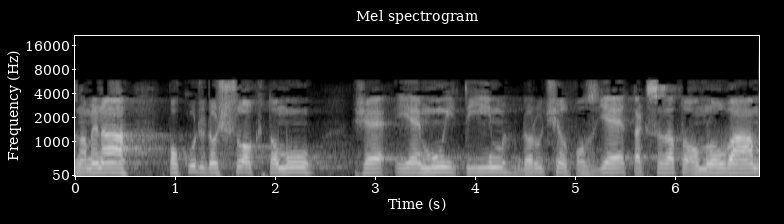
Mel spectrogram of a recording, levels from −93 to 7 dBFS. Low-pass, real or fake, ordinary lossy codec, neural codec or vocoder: 7.2 kHz; real; MP3, 24 kbps; none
